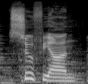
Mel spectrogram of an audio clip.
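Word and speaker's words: Sufjan: Sufan Stevens, it's pronounced Sufian just so you don't embarrass yourself in a record store.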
